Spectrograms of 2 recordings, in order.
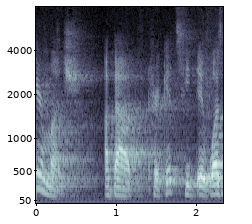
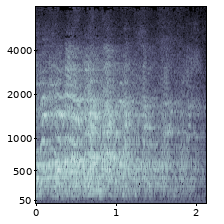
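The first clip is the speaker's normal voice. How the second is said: breathy laugh; 8 semitones lower than usual. Real, not acted. Laughing at own memory.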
